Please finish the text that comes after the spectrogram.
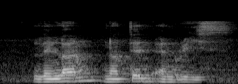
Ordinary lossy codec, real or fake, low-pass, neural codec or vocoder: none; fake; none; codec, 16 kHz, 8 kbps, FreqCodec, larger model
